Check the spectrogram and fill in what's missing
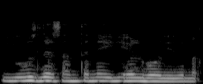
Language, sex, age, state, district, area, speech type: Kannada, male, 45-60, Karnataka, Kolar, rural, spontaneous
